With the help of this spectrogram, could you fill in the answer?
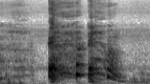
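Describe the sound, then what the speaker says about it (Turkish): A few harsh coughs close up, two or three bursts in quick succession after a brief quiet moment. "Öksüreceğim."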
